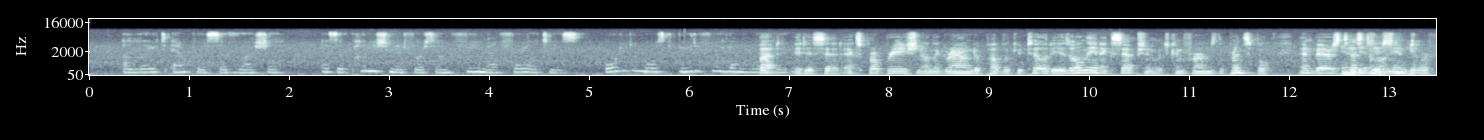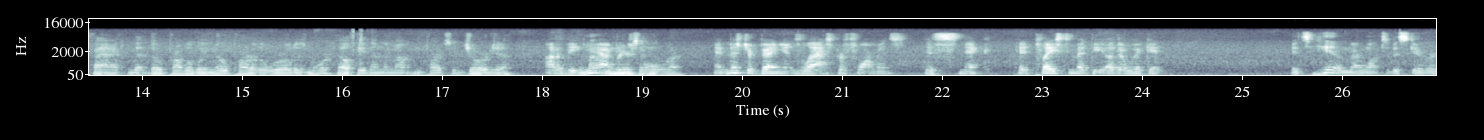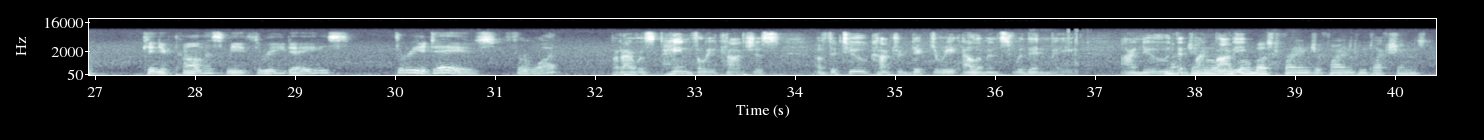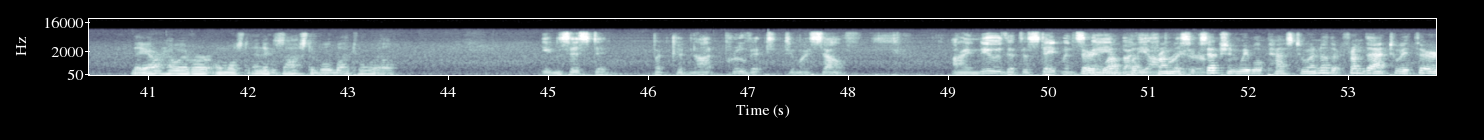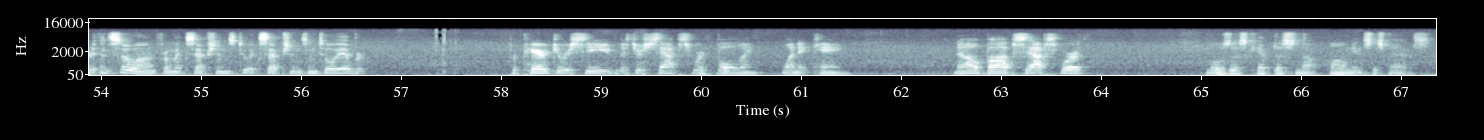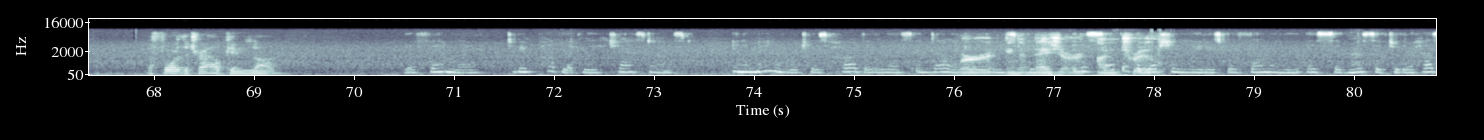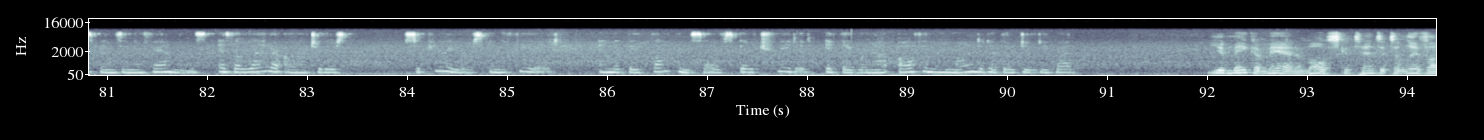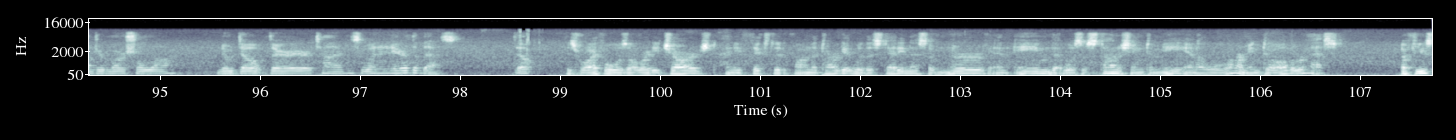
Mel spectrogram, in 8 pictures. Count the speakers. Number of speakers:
6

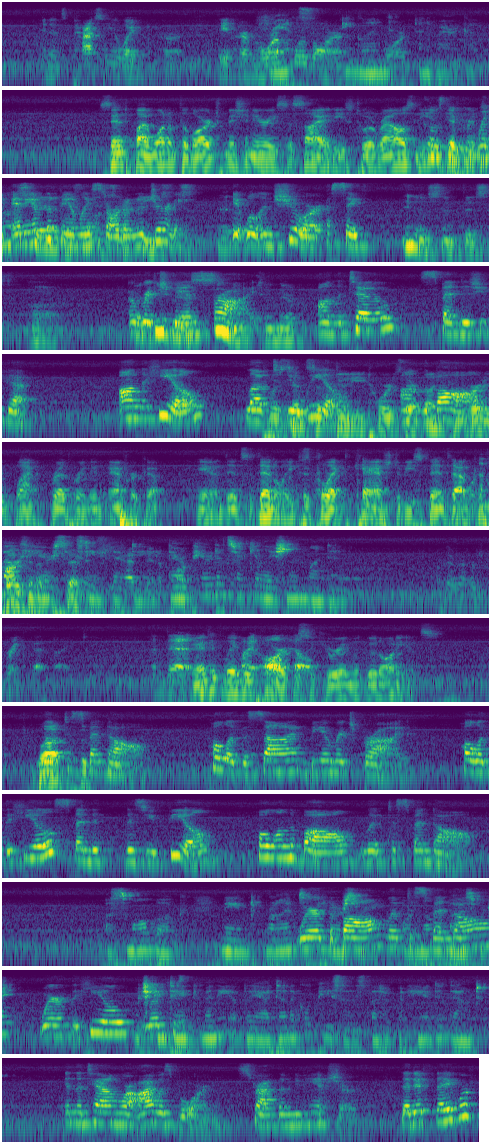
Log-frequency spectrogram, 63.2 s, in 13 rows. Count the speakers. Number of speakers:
5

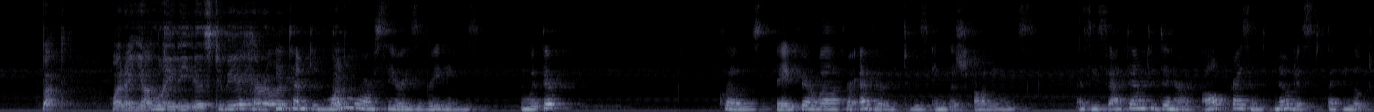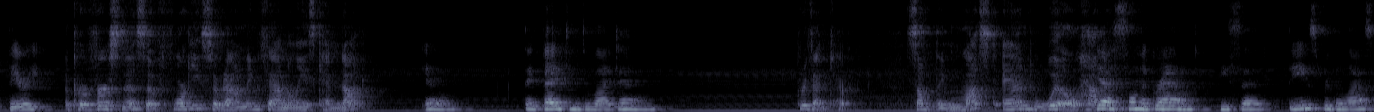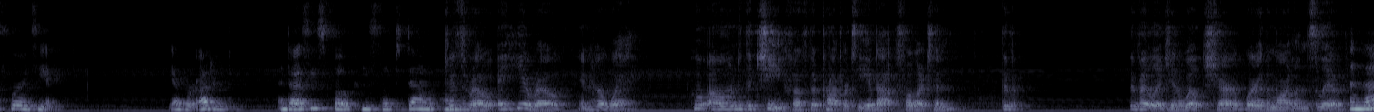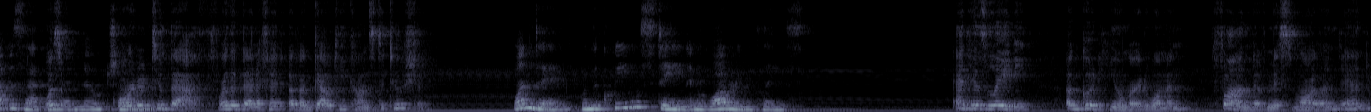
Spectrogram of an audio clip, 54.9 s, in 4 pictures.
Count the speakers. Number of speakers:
2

